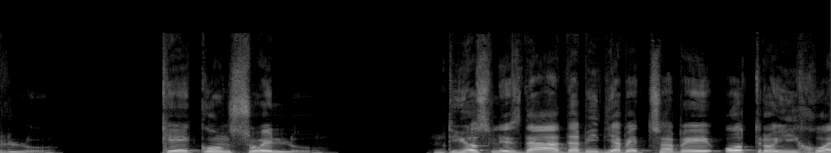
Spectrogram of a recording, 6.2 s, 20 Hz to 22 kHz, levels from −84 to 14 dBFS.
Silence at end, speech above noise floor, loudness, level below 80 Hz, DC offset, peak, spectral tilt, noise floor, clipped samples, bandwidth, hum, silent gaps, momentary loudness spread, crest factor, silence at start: 0 s; over 69 dB; -22 LUFS; -50 dBFS; under 0.1%; -6 dBFS; -5.5 dB/octave; under -90 dBFS; under 0.1%; 16.5 kHz; none; 0.48-1.21 s, 2.55-3.21 s; 15 LU; 18 dB; 0 s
